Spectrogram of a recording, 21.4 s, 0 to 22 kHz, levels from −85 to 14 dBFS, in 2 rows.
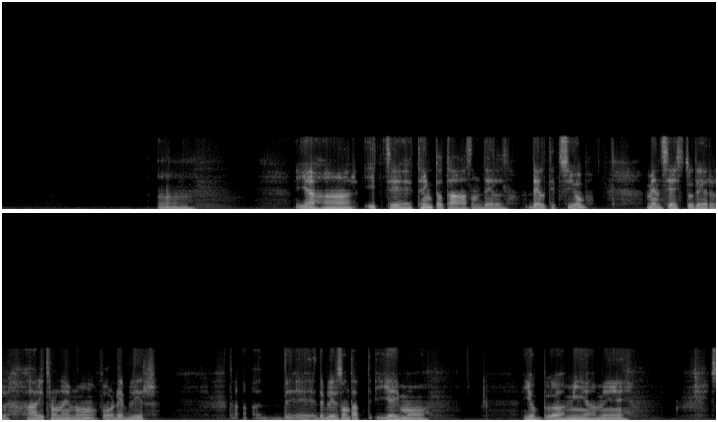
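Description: From start to finish the speech sits under heavy codec damage. Nothing gets through above about 7.7 kHz, and the top of the band that's left has a breathy, grainy sheen where noise has been filled in over zeroed-out spectrum. That's most likely Bluetooth LC3 compression, the LE Audio transform codec, running short frames and a low bitrate. The roughness fits something around 24 kbps with 7.5 ms frames.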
